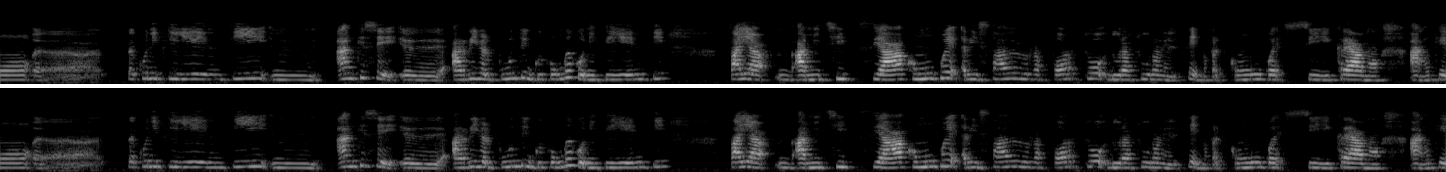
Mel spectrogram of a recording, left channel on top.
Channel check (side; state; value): both; normal; correlation 0.33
